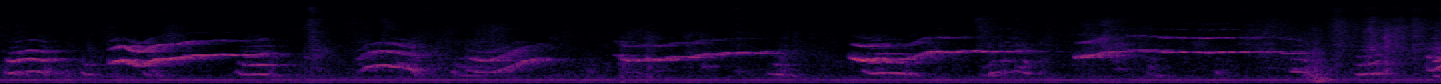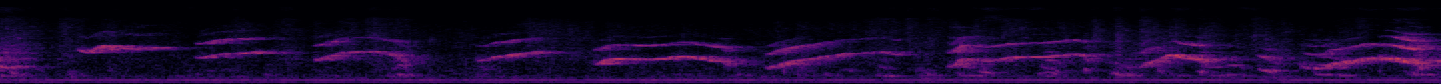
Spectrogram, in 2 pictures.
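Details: Whining puppies with their mother at a training kennel: a long run of rising and falling squealy cries, several overlapping at once and repeating steadily, over a faint constant hum.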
